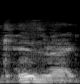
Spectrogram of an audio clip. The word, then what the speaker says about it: CizreK: Oh, hey, it's pronounced Kizrek, but Kizrek.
